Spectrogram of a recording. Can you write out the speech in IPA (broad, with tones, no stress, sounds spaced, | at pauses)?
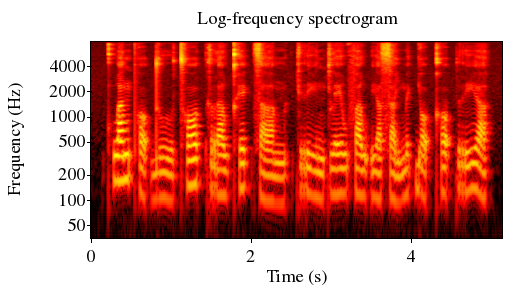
kʰ w a˥˩ n pʰ ɔ˨˩ ʔ d uː˨˩ tʰ ɔː˥˩ t̚ k r a˧ w kʰ e˥˩ k̚ s a˧ m | k r iː˨˩ n k l eː˧ w f a˧ w ʔ i˩˦ a̯ s a˩˦ j m e˦˥ k̚ j ɔ˨˩ ʔ kʰ ɔ˦˥ ʔ p r i˥˩ a̯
